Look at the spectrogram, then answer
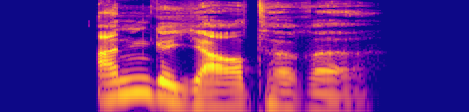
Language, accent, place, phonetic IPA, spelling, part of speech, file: German, Germany, Berlin, [ˈanɡəˌjaːɐ̯təʁə], angejahrtere, adjective, De-angejahrtere.ogg
- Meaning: inflection of angejahrt: 1. strong/mixed nominative/accusative feminine singular comparative degree 2. strong nominative/accusative plural comparative degree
